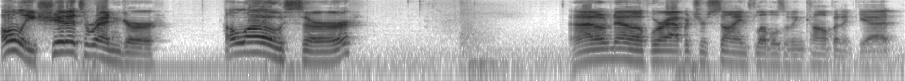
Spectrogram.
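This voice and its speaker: A man streaming a horror game live, reading on-screen text aloud and breaking into loud, excited outbursts. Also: mid-range voice, slow, pauses often. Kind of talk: live gameplay commentary.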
